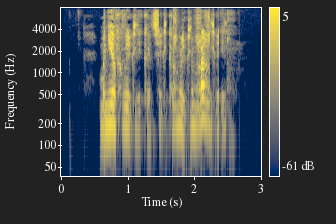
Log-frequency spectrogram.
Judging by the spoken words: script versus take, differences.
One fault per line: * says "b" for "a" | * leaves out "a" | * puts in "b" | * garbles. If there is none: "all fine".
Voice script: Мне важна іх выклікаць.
* leaves out "важна"
* garbles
